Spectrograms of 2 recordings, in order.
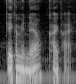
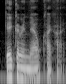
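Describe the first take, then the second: No difference in how they are said.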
